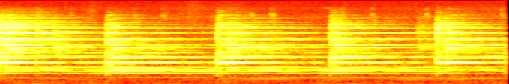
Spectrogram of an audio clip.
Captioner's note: church Bells Ringing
